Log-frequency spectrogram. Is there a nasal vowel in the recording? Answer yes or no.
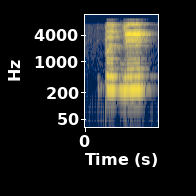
yes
